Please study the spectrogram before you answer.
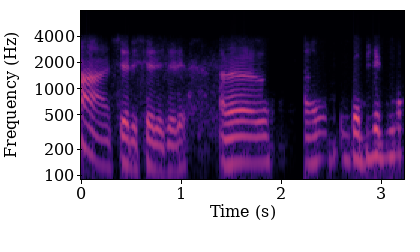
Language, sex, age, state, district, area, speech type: Malayalam, male, 30-45, Kerala, Thiruvananthapuram, rural, conversation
